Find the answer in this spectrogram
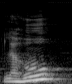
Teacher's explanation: يلاحظ أنه تولدت واو مدية من لفظ هاء الضمير له · Term: مد الصلة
